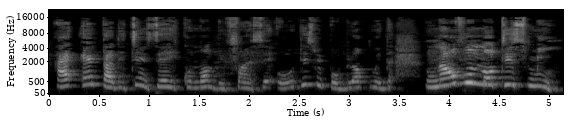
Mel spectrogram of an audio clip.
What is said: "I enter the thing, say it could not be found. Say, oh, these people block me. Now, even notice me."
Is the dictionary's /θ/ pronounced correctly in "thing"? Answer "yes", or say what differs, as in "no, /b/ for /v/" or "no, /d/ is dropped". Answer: no, /t/ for /θ/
